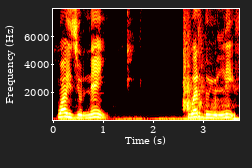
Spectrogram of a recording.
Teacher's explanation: Friendly interest, politeness, rising intonation.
